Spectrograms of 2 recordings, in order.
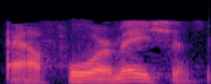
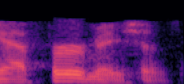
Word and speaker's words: Afformations: Well, actually, that is one of the missing pieces that I discovered is my discovery of Afformations. Now, for the folks listening, I'm not saying it wrong. I'm not saying affirmations. I'm saying a new word, unless you've heard of me or heard of my work before.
